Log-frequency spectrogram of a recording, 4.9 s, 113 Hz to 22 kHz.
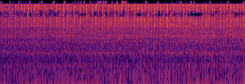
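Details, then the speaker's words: Yamaha Fazer 600 four-cylinder idling cold with a rough, uneven light ticking clatter over the rumble. Owner suspects a minor timing (distribution) issue; it smokes blue heavily when hot. Engine ticking at idle. "Le cliquetis, bon, si c'est qu'un petit problème de distrib, c'est pas dérangeant."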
